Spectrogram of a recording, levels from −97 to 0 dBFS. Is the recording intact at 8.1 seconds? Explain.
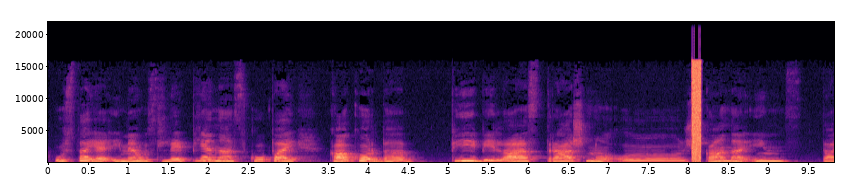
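No. From 8.04 to 8.15 s, samples built from the wrong bytes turn the speech into loud, harsh broadband noise: a dense waveform block and broadband spectrogram smear.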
